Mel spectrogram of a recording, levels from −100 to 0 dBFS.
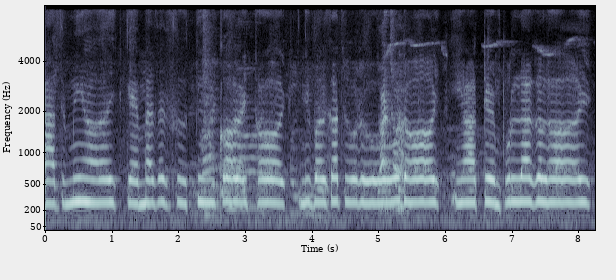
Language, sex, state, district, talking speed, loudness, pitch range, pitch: Bajjika, female, Bihar, Vaishali, 110 wpm, -24 LUFS, 275-285 Hz, 280 Hz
